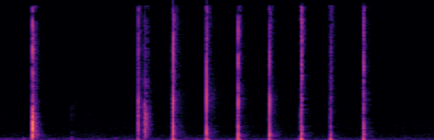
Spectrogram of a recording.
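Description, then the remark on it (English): A single sharp hand clap, a short pause, then about eight steady, evenly spaced claps, crisp and fairly loud against near silence with no talking. “Should give ourselves a round of applause here.”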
